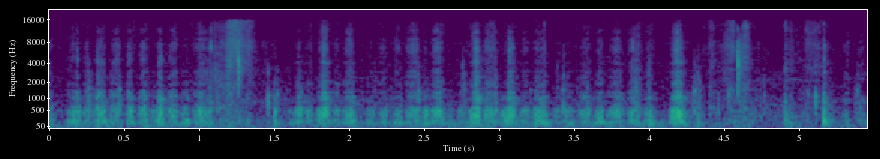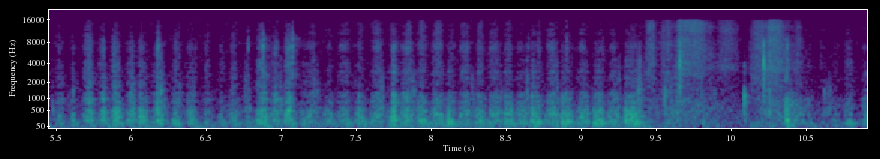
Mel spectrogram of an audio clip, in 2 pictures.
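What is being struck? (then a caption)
Corrugated cardboard box top with ballpoint pen. A ballpoint pen doodles a border on the top of a large corrugated cardboard box with scratching strokes. Quiet, continuous dry scratching carries a hollow low-mid body from the cardboard, broken by occasional sharper, brighter strokes that stand out above the steady scribble.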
